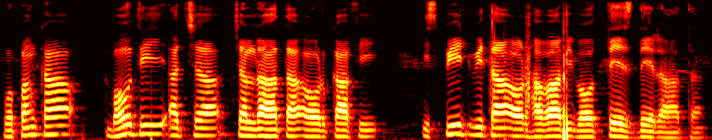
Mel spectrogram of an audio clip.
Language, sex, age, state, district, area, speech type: Urdu, male, 18-30, Bihar, Purnia, rural, spontaneous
